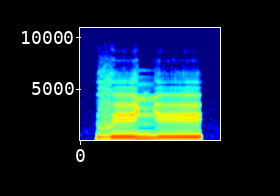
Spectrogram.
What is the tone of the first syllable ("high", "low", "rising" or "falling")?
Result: high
